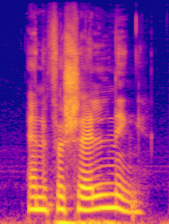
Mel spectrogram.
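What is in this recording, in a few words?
Swedish vocabulary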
